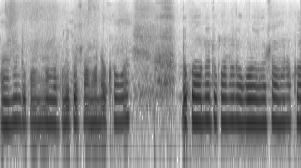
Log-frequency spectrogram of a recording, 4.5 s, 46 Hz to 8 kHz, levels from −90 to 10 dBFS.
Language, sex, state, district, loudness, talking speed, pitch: Hindi, female, Bihar, Patna, -16 LUFS, 240 wpm, 190 Hz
